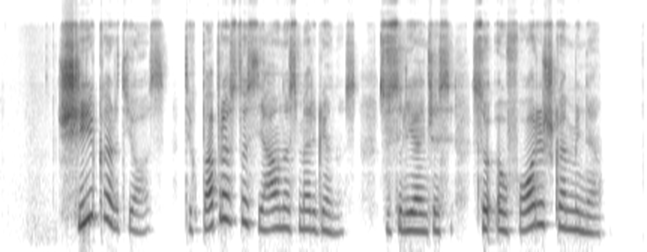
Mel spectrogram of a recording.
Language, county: Lithuanian, Vilnius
